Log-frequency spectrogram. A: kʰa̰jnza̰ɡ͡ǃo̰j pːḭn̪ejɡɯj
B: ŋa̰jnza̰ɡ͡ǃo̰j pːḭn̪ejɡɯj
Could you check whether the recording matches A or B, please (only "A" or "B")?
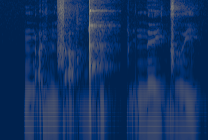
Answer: B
